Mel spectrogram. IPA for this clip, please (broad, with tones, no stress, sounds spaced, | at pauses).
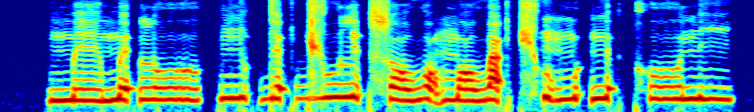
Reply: m e˨ ɪ̯ m ɛ˦ ʔ l o˦ ʊ̯ | ɲ ʊ˦ ʔ d ɛ˦ ʔ d͡ʑ u˦ l ɪ˦ ʔ sʰ ɔ˨ w ɔ̰˦˨ m ɔ˨ w ä˦ ʔ t͡ɕʰ ũ˦˨ m ʊ˦ ʔ ŋ ɛ˦ ʔ kʰ o˦ ʊ̯ n i˦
